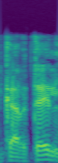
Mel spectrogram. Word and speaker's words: cartel: El Cartel de Cali o Cártel de Cali, pronunciación según dialecto del castellano, fue el nombre dado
